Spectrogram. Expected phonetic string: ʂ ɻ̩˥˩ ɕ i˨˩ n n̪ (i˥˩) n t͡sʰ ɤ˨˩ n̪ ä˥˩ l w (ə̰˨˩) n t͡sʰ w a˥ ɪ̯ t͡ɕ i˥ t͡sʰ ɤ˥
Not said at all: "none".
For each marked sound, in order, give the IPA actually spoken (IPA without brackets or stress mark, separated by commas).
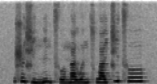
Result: i˥˩, ə˧˥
